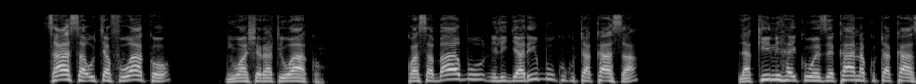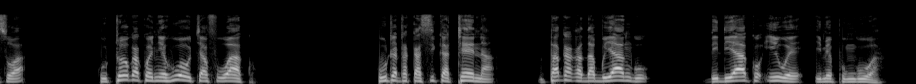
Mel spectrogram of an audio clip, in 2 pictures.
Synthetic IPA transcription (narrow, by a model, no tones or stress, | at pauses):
sasaut͡ʃafuwakɔ | niwaʃɛɾatiwakɔ̰ | kwasaɓaɓuniliʄaɾiɓukukutakasa | lakiniɦaikuwɛzɛkanakutakaswa | kutɔkakwɛɲɛɦuɔut͡ʃafuwakɔ̥ | hutatakasikatɛna | m̩pakaɣaðaɓujaŋɡu | ðiɗijakɔʔiwɛimɛpuŋɡua̰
